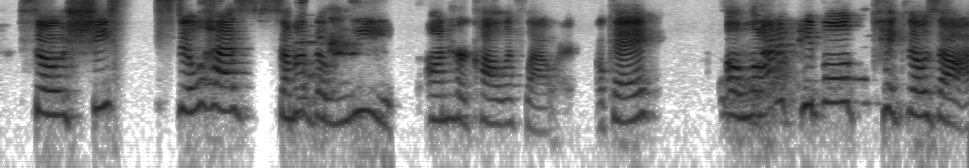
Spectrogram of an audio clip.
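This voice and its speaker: Projecting a raised voice, a woman speaks high and bright with a sharp tone and very wide pitch swings. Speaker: cooking workshop instructor. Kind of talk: live cooking tutorial.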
